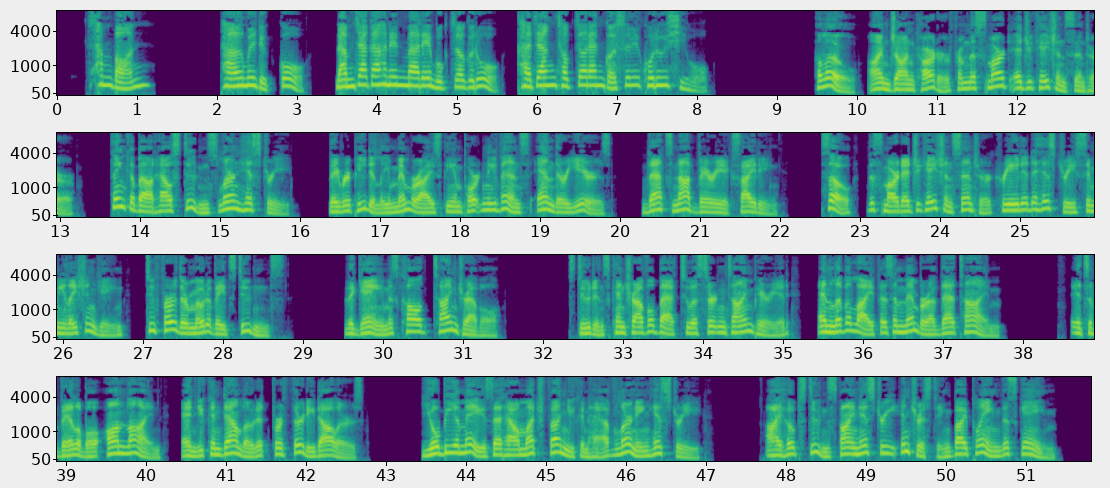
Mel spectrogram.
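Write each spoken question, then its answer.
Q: 다음을 듣고 남자가 하는 말의 목적으로 가장 적절한 것을 고르시오.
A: 역사 학습용 시뮬레이션 게임 'Time Travel'을 홍보하려고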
